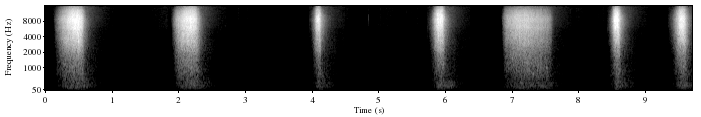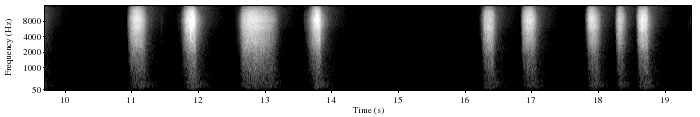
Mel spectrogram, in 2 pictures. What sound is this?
sliding/moving about some paper on a table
